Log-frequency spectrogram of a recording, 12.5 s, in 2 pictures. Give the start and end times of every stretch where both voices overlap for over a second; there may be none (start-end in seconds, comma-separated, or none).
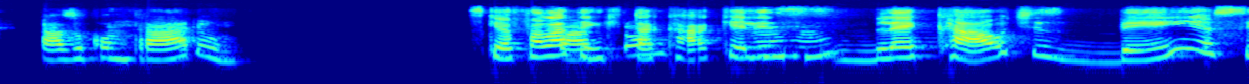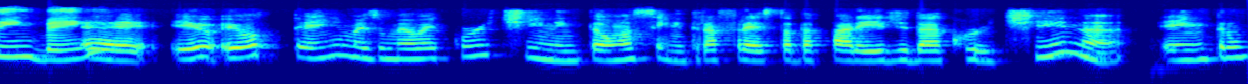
2.7-4.2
